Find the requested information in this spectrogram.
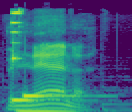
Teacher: The first and last A become uh. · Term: schwa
